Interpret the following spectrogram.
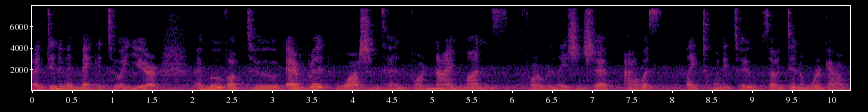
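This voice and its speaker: A woman in her forties, from Vietnam, talks in a low, easygoing voice as she sorts clothes at home. Her chat rambles along with plenty of ums and likes. A steady hiss of background noise sits under the home recording. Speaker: lifestyle vlogger. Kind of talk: casual chit-chat while decluttering. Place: home closet.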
